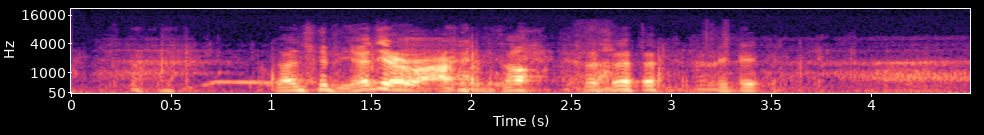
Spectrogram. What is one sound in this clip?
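Men talk and laugh nearby.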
